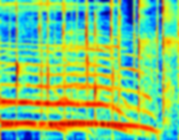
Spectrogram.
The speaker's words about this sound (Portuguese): Gente, uma salva de palmas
